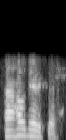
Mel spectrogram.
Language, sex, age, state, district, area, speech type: Kannada, male, 18-30, Karnataka, Gadag, rural, conversation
